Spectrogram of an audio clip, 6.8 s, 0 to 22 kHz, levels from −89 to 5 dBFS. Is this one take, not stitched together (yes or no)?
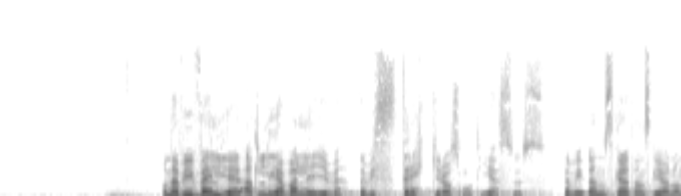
no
